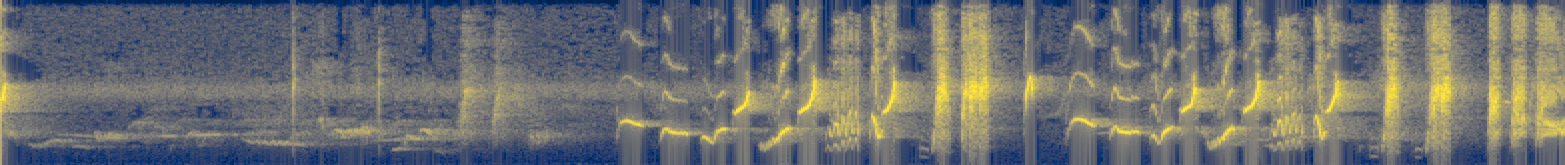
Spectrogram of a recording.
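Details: White-rumped shama training song rich in varied fillers: quiet thin whistled notes for nearly four seconds, then an energetic stream of loud, rapid chirps, down-slurred whistles and buzzy bursts, with a steady high whine behind.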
